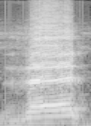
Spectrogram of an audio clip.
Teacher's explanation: ذال کا مخرج جو ثا کا مخرج ہے وہی ذال کا مخرج ہے, یعنی زبان کی نوک اور ثنائے علیا کے کنارے. اور زا جو ہے وہ زبان کی نوک ثنایا سفلا یعنی سامنے والے نیچے کے دو دانت جو ہیں ان کے ساتھ زبان کی نوک لگے گی, اور معمولی سی اوپر بھی سامنے والے اوپر کے دانتوں کے ساتھ بھی معمولی سی لگے گی.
